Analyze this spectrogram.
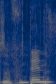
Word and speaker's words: The Fountain: C'est comme ça qu'on prononce The Fountain.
